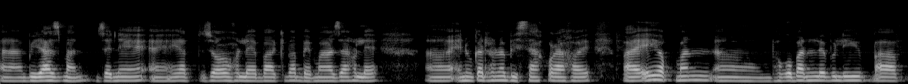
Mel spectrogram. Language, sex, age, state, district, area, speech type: Assamese, female, 45-60, Assam, Charaideo, urban, spontaneous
